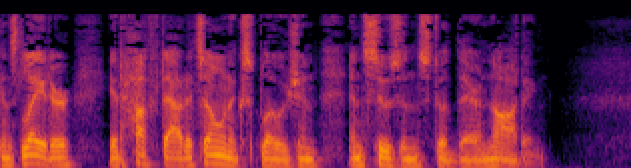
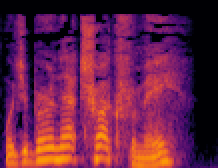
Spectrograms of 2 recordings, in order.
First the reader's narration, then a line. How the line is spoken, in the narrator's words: said, panting as we reached the top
